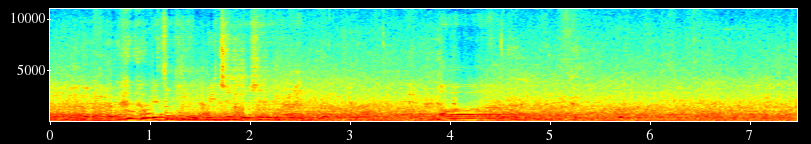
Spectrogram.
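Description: A man speaks through a microphone and loudspeaker.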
